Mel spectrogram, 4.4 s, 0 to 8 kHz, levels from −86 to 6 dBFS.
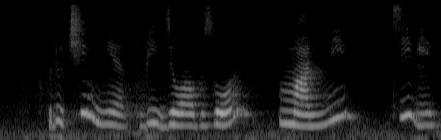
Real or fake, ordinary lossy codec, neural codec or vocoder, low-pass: fake; MP3, 64 kbps; codec, 24 kHz, 0.5 kbps, DualCodec; 7.2 kHz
